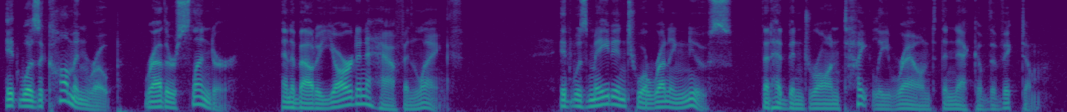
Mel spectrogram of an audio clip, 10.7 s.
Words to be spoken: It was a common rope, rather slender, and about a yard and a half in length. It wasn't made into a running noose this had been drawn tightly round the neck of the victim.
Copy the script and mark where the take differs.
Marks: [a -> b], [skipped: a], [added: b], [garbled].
It was a common rope, rather slender, and about a yard and a half in length. It [wasn't -> was] made into a running noose [this -> that] had been drawn tightly round the neck of the victim.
